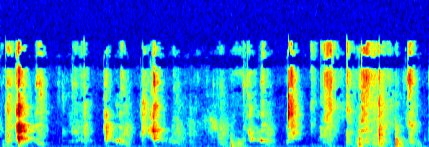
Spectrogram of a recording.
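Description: A person chewing a mouthful of crisp salad close to the microphone: a run of short, irregular crunches and wet mouth clicks.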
